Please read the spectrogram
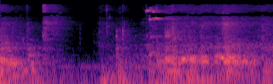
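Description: White bifold closet door being pushed open, rattling and sliding on its track, with a sharp click about a second in.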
